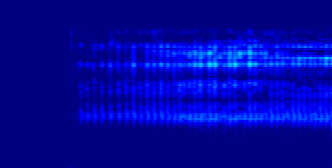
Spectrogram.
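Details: Jaguar roar: a low, gravelly, sustained rumble that begins suddenly after brief silence and rolls on for about two seconds with a rapid, rattling pulse, growing slightly louder toward the end.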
